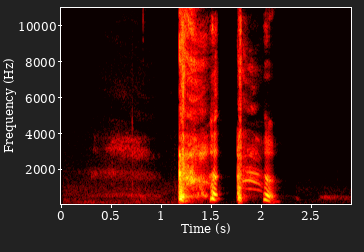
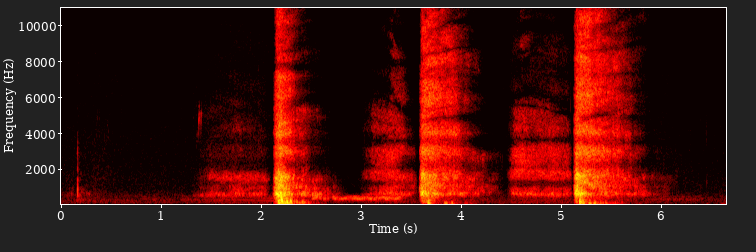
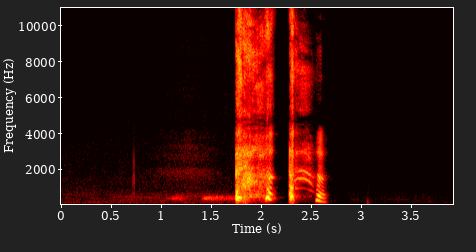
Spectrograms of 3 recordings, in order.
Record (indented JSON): {
  "three_cough_length": "2.9 s",
  "three_cough_amplitude": 30813,
  "three_cough_signal_mean_std_ratio": 0.29,
  "exhalation_length": "6.7 s",
  "exhalation_amplitude": 24720,
  "exhalation_signal_mean_std_ratio": 0.3,
  "cough_length": "3.9 s",
  "cough_amplitude": 30254,
  "cough_signal_mean_std_ratio": 0.27,
  "survey_phase": "beta (2021-08-13 to 2022-03-07)",
  "age": "18-44",
  "gender": "Female",
  "wearing_mask": "No",
  "symptom_runny_or_blocked_nose": true,
  "symptom_shortness_of_breath": true,
  "symptom_fatigue": true,
  "symptom_fever_high_temperature": true,
  "symptom_headache": true,
  "symptom_change_to_sense_of_smell_or_taste": true,
  "symptom_loss_of_taste": true,
  "symptom_onset": "3 days",
  "smoker_status": "Never smoked",
  "respiratory_condition_asthma": false,
  "respiratory_condition_other": false,
  "recruitment_source": "Test and Trace",
  "submission_delay": "1 day",
  "covid_test_result": "Positive",
  "covid_test_method": "RT-qPCR",
  "covid_ct_value": 19.1,
  "covid_ct_gene": "ORF1ab gene",
  "covid_ct_mean": 19.7,
  "covid_viral_load": "360000 copies/ml",
  "covid_viral_load_category": "Low viral load (10K-1M copies/ml)"
}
